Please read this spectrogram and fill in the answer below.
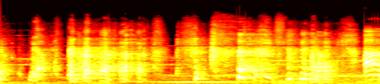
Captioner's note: laughter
